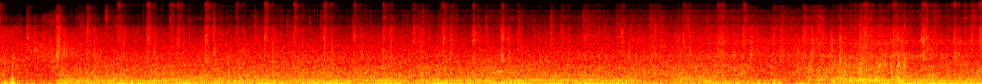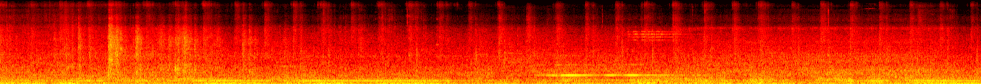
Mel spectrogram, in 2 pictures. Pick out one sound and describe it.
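City traffic rumbles steadily along a street outdoors.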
